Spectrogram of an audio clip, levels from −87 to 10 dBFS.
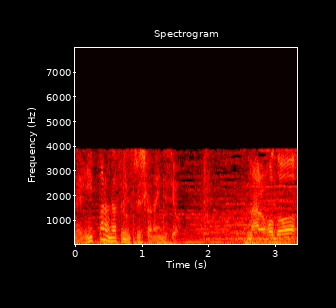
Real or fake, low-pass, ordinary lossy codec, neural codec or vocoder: real; 7.2 kHz; AAC, 16 kbps; none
